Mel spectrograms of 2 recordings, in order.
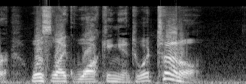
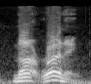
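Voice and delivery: usual speaking voice

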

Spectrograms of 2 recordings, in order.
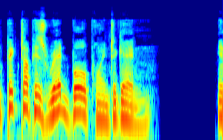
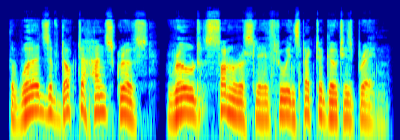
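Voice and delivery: plain reading voice

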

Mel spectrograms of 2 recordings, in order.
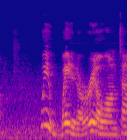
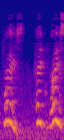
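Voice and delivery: high, loud call across the room; hollering; 7 dB louder, slower than usual. Acted. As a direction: yell for your friend. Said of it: "I hollered".

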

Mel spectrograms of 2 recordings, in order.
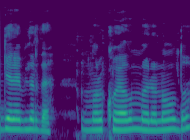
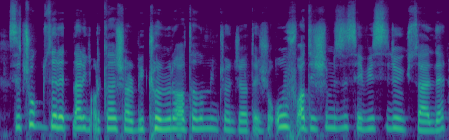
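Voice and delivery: ordinary delivery

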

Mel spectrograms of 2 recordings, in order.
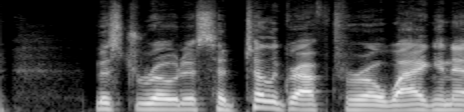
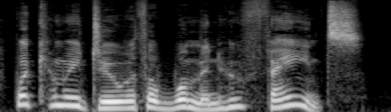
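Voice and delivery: high, exasperated question; cried out; 7 semitones higher than usual. A narrator's reading. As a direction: throw up your hands in disbelief. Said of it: "cried Missus Otis".

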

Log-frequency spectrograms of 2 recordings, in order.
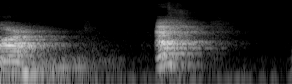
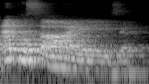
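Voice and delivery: ordinary talk

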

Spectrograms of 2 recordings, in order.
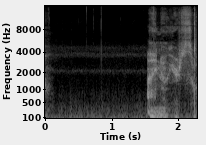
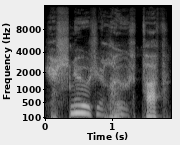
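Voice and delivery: loud, high teasing jab; playful taunt; 10 semitones higher, 7 dB louder, slower than usual. Acted. Wolf teasing the pup who missed the prey, loud and playful. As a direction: crow it at the slow pup.

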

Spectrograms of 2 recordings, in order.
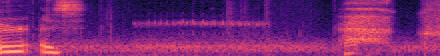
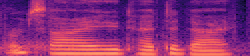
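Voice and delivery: normal talking voice

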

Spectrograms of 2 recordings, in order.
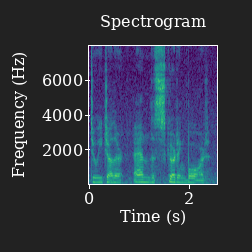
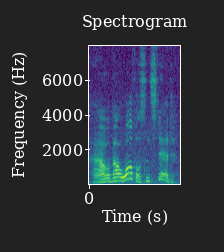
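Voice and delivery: higher hopeful offer; coaxing father; 7 semitones higher, 8 dB louder than usual. Acted. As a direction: try another offer gently.

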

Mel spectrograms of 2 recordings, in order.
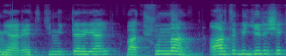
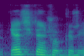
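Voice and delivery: much softer and lower, sinking into disappointment; deflated mutter; 5 semitones lower, 10 dB quieter, faster than usual. Real, not acted. Streamer repeating it to himself, softly deflated. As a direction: let it die away under your breath. Bad pack pull, repeated.

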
